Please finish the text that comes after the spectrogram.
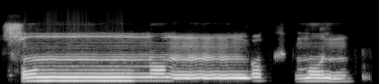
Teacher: sum ditahan 2 harokat, mum tahan 2 harokat, bukmun jelas ya, umyun ditahan 2 harokat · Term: gunnah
